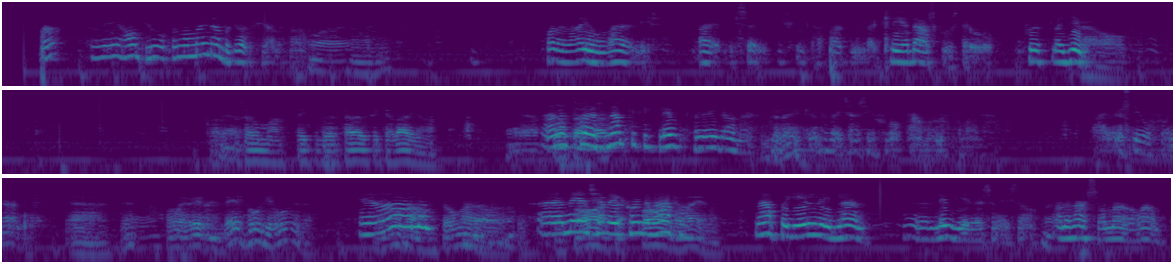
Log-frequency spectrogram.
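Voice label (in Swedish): Röddinge Skåne, dialekter svenska sagor; Folkminnen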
